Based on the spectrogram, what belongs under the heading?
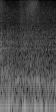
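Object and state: Nothing is struck.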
